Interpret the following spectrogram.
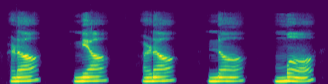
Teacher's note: आता काही व्यंजन अशी आहेत ज्यांच्या उच्चारात नाकाचा वापर होतो म्हणजे हवा तोंडासोबत नाकातूनही बाहेर येते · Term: अनुनासिक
